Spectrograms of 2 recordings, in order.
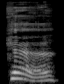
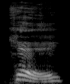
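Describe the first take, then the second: First: The vowel is pronounced like epsilon. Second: The vowel is pronounced like eta. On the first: The speaker calls it right. "alpha iota makes the same sound as epsilon" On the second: The speaker calls it wrong. "not k"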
